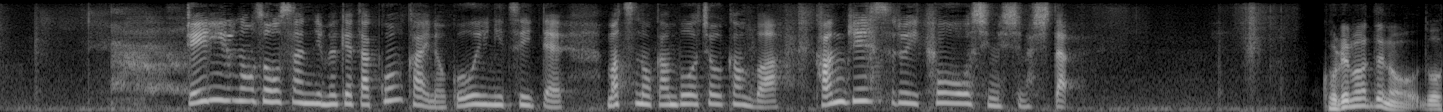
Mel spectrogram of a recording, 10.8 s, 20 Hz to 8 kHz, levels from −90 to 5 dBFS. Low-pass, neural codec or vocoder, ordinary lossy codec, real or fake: 7.2 kHz; codec, 16 kHz, 0.8 kbps, ZipCodec; none; fake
